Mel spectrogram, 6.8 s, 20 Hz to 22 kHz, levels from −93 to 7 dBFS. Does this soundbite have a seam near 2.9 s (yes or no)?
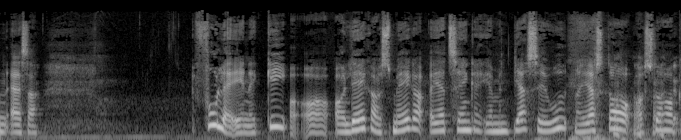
yes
